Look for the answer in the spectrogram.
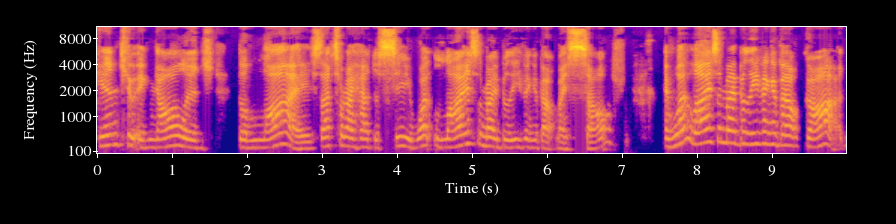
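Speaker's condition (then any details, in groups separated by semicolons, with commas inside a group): Cleft palate, cleft lip and palate, no nose, severe; no upper lip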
